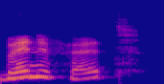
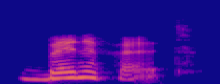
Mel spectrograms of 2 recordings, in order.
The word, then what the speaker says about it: benefit: last syllable as in benefit benefit it's on the first one you don't need to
